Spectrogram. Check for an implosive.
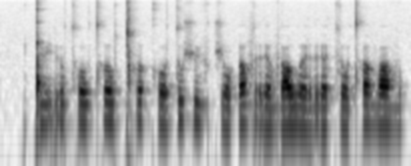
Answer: absent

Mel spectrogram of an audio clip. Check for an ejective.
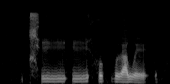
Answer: absent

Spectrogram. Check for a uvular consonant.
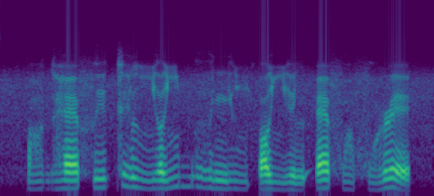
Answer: absent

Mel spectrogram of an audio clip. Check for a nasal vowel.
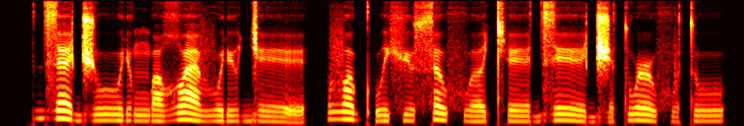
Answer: absent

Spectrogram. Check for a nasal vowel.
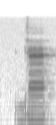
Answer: absent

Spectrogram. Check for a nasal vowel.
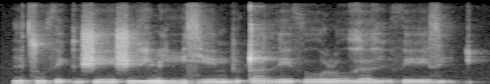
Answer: absent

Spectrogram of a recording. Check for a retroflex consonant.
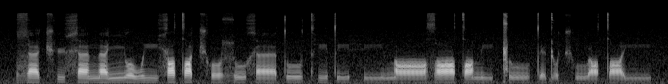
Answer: present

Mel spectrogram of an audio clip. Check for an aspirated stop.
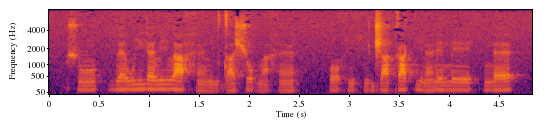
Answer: absent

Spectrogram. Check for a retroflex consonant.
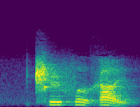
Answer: present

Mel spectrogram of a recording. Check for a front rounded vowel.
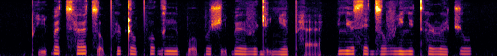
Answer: present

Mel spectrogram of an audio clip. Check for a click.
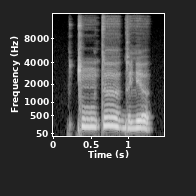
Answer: present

